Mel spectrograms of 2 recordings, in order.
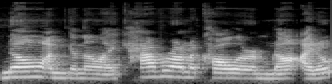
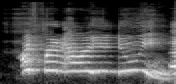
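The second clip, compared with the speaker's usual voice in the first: put-on excited dog voice, higher. Voicing the dog Ritz spotting a friend: voicing Ritz, excited to see a friend. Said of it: "if she's sassy or she sees her friend".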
